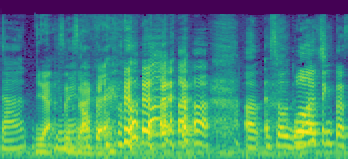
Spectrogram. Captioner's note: laughter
